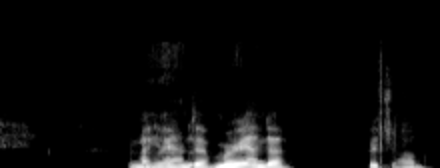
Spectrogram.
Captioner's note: board member speaks faintly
